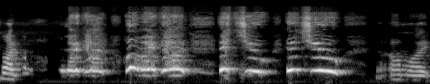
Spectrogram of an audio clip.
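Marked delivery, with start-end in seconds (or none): 0.2-3.9 shrieking, very high and very loud. Retelling a stranger recognizing the speaker in a casino: imitating a shriek. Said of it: "I hear this shriek".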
